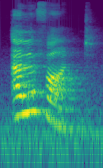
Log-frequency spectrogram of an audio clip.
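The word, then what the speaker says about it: Elefant: to share from the alphabet E will be elephant. You see another similarity between English and German? The only difference here is between the pronunciation and the spelling of the two. So elephant in English is E-L-E-P-H-A-N-T.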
